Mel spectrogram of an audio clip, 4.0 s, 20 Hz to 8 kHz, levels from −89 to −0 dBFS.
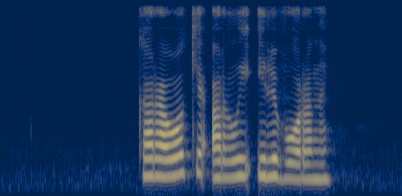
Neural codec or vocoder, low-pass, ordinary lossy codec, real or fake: codec, 24 kHz, 1.2 kbps, DualCodec; 7.2 kHz; none; fake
